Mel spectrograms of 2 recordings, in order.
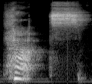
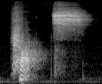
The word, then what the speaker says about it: cats: If you said cats with s, then you are correct. Cats, cats. It is a voiceless sound, t, t, t, t.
